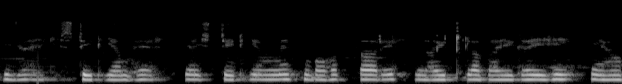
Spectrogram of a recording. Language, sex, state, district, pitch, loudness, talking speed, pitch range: Hindi, female, Uttar Pradesh, Etah, 220 Hz, -25 LUFS, 155 wpm, 215-225 Hz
